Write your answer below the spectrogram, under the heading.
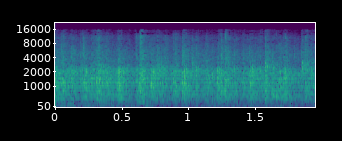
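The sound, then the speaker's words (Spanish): Applause from a workshop audience welcoming a participant, a dense wash of clapping at moderate, even loudness that continues unbroken for the full two seconds. “Vamos a dar un aplauso a Keila.”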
